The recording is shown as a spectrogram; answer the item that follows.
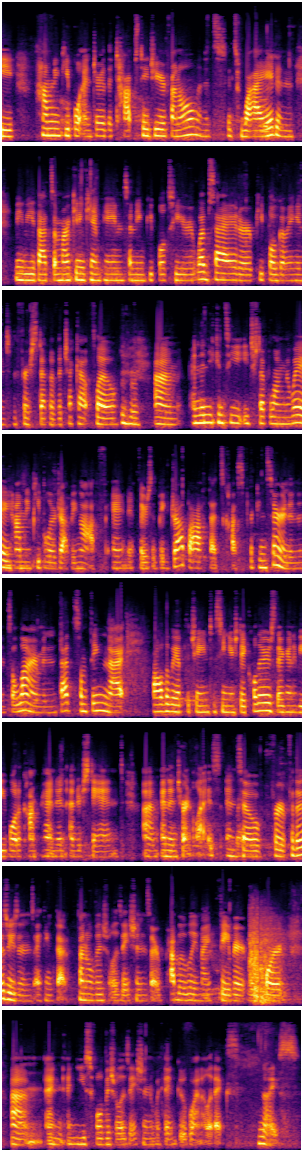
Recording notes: On location during our speaking stint at the LovesData Analytics Conference in...Australia!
